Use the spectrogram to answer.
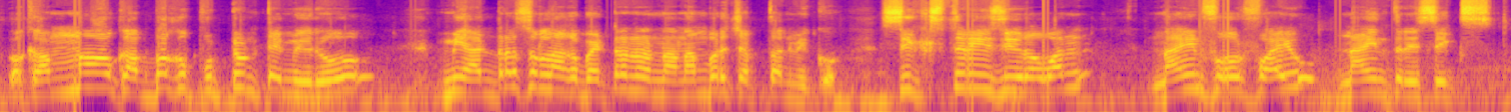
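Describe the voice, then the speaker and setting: Fiery high-voiced man over traffic noise. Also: fairly bright tone, poor audio. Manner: fiery, scolding, piles up repeated rhetorical questions. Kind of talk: impassioned protest speech to camera.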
